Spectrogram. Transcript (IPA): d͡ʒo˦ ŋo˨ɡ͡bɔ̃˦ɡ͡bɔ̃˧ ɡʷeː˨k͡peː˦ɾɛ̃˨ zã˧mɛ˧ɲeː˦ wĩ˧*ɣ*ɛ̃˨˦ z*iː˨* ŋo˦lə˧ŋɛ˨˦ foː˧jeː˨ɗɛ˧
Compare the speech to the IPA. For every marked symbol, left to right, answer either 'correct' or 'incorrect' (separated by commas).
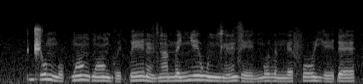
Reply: correct, incorrect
